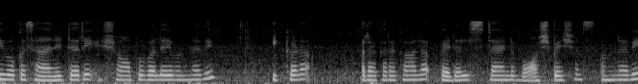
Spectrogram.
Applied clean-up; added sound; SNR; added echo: none; none; none; none.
